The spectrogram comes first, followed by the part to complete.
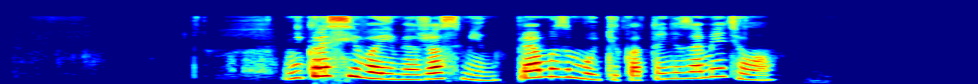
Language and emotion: Russian, neutral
